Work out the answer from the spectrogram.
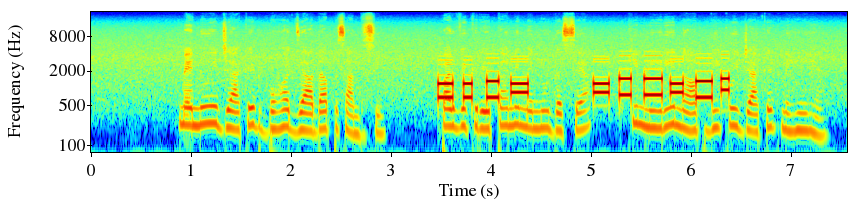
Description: DTMF, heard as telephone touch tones, dialled by hand, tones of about 130 ms, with speech in Punjabi. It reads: 1127 76672#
